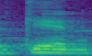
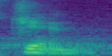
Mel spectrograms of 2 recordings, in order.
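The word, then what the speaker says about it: Ginn: i i i'm sorry i cannot go with the gin pronoun it's jin it's jin it's stupid to call him again all the guys all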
